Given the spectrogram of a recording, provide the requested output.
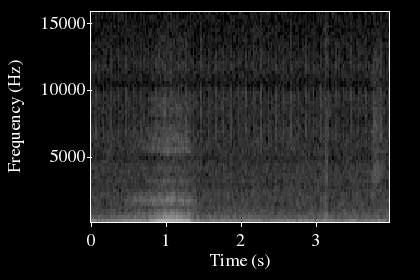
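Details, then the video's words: A female corgi snoring while she sleeps indoors: one low, rumbling snore lasting about half a second, then quiet breathing and faint room noise. "Corgi snores"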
